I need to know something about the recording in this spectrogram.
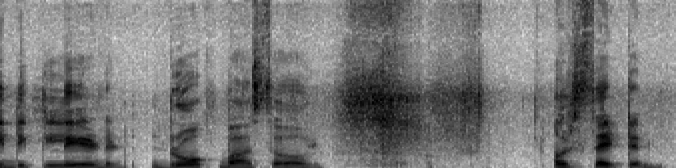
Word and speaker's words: Tsetan: और सेटन, TSETAN, सेटन देखो यहाँ पे टी है वो क्या रहेगा, साइलेंट रहेगा बच्चे, सेटन, हम टी साइलेंट रखेंगे।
